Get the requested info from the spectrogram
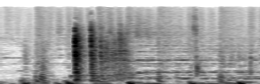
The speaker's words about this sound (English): Roll the dice! Higher is better.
